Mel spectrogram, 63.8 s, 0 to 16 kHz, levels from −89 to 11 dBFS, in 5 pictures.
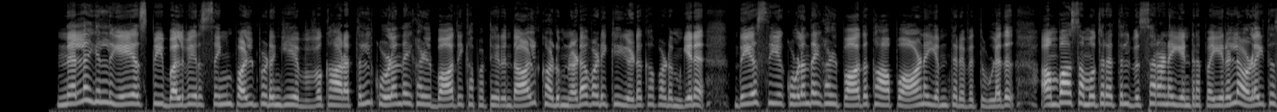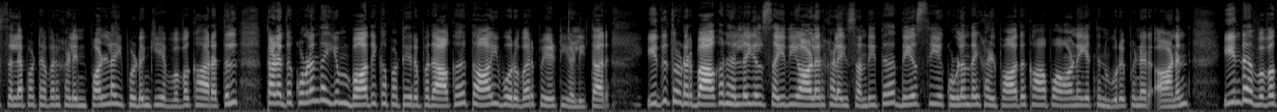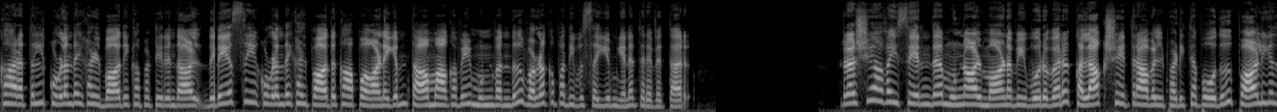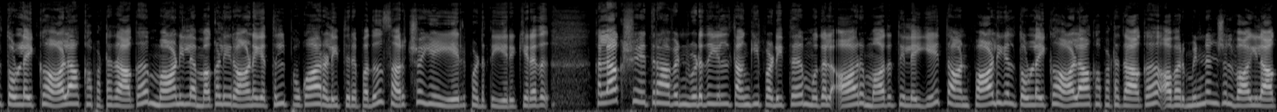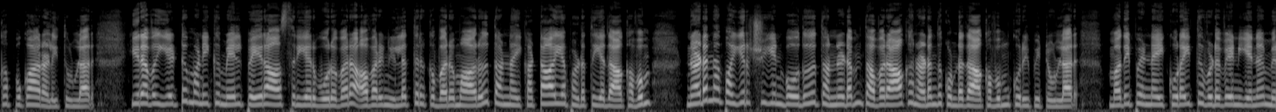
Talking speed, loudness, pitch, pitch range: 110 wpm, -29 LUFS, 260 Hz, 240-285 Hz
